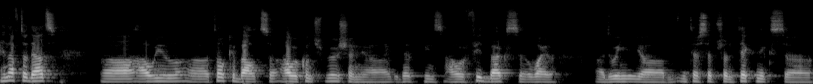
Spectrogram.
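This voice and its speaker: Dark and mellow in tone, the voice moves at a moderate pace with fairly even intonation. Nothing but silence sits behind it in a very clean recording. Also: man. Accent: French. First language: French. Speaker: security researcher. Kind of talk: conference talk. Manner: halting, many fillers.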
